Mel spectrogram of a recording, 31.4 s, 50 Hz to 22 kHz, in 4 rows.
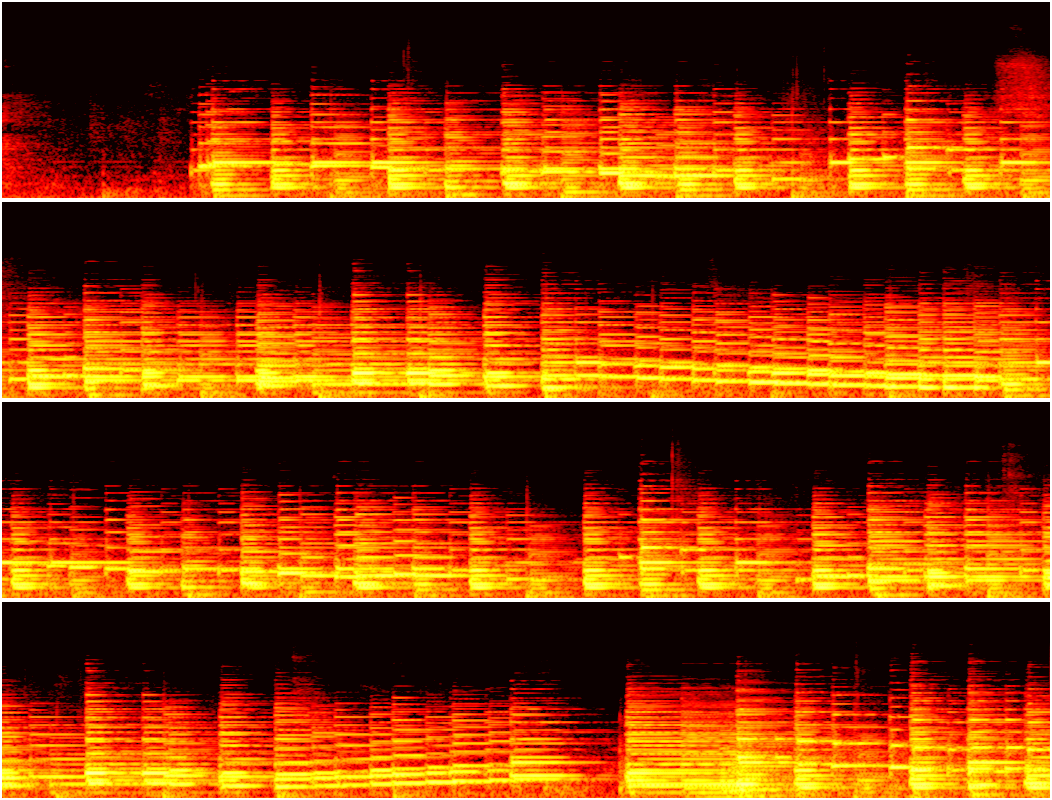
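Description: Steinway grand piano playing a 1915 ragtime-era fox trot, coming in about a second and a half in with busy, bouncing chords. A long descending run falls through the middle, and a rising run near the end is followed by a short break before the tune picks up again.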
